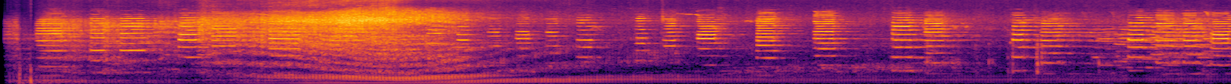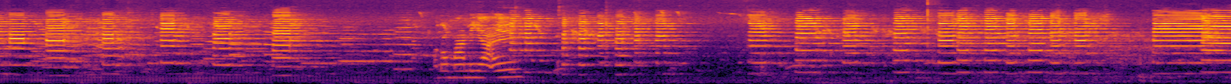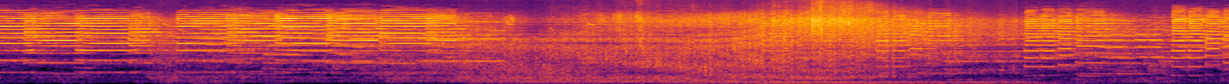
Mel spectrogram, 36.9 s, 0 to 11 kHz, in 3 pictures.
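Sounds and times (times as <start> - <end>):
bus engine drone: 0.0 - 16.0, 24.8 - 36.9
musical bus horns: 0.0 - 36.9.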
